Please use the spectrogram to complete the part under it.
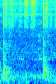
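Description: Pen writing a ledger entry on paper for a school accounting lesson, two short bursts of scratchy strokes at the start and near the end, close and quiet.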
